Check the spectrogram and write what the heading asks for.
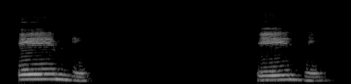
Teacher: el aire sale por la cavidad nasal, M, N, E, I. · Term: nasales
